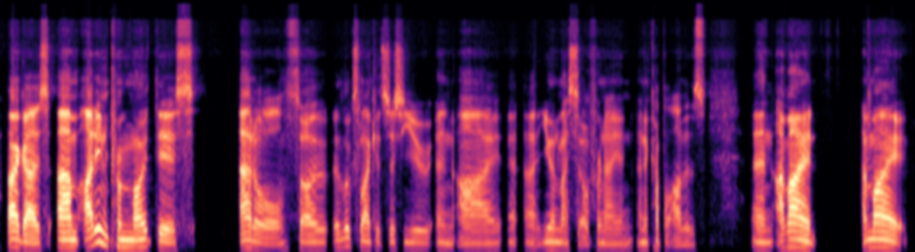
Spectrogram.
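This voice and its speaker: A man with a very low, gravelly voice and a bright edge talks slowly on a live stream. He is hesitant and candid and keeps restarting his sentences. The sound is dry and close. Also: dry recording. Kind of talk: casual live stream chat.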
